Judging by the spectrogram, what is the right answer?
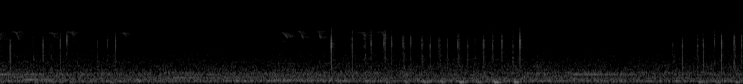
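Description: Fingertip dabbing wet paint onto paper: faint, quick little taps in runs, one near the start, a denser run from about three to five seconds in, and a few more near the end.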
